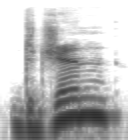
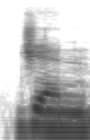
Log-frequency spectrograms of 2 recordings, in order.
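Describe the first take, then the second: First: A distinct D sound begins the word. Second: The word begins without a separate D sound. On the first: "I'm saying the D just so you know how to find it" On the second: "technically just Djinn"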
